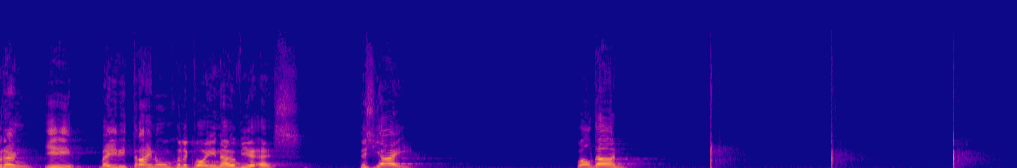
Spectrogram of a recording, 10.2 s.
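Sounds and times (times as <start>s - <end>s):
speech: 0.0s - 4.2s, 5.8s - 6.4s
slow clap: 7.0s - 10.1s.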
